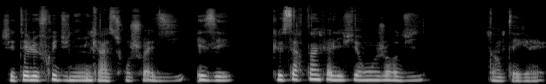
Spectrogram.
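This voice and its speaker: Somewhat breathy female voice, its tone dark and mellow. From Morocco and France. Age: 20s. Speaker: guest writer. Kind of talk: reading aloud.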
